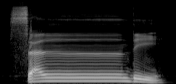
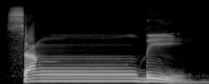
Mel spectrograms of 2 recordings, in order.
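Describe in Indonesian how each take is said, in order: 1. Bunyi sengaunya hampir seperti n, tapi tersembunyi. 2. Bunyi sengaunya dibuat di pangkal lidah, ng. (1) "hampir n tapi belum n" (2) "ikhfa ab'ad"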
